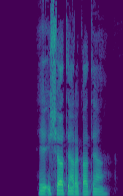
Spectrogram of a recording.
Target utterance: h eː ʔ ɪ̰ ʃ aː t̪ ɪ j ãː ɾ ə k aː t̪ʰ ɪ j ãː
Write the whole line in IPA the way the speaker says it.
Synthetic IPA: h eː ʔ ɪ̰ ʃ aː t̪ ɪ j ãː ɾ ə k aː t̪ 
